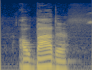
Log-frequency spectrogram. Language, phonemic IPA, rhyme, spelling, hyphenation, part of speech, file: Dutch, /ˌoːˈbaː.də/, -aːdə, aubade, au‧ba‧de, noun, Nl-aubade.ogg
- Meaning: 1. a song or musical performance to honour someone, performed in the morning 2. an aubade, a morning love song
